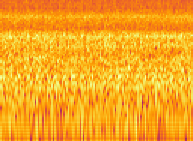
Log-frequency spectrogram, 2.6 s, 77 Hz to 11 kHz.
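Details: 1960 Pontiac Catalina 389 V8 at a steady, even idle with no misses, ticks or knocks, Heathkit IO-20 ignition oscilloscope attached; all cylinders are consistent on the scope and the ignition is spot on.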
